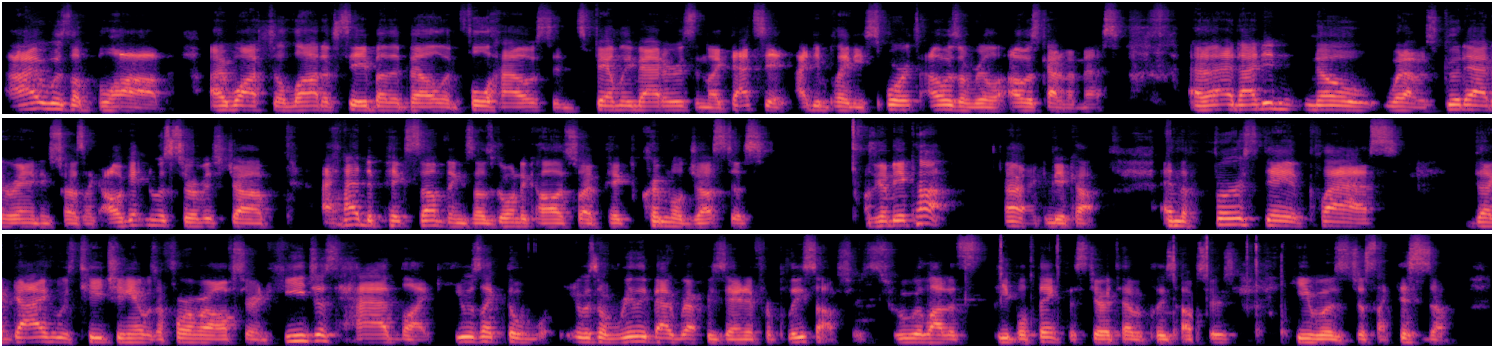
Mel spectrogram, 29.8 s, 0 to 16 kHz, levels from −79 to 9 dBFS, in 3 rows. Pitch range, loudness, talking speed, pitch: 120-150 Hz, -17 LUFS, 290 wpm, 135 Hz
